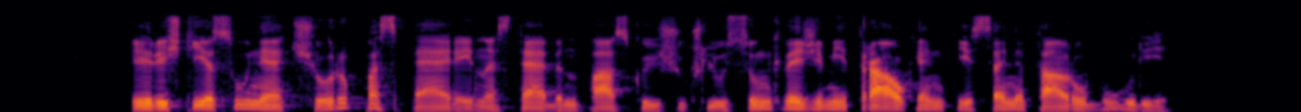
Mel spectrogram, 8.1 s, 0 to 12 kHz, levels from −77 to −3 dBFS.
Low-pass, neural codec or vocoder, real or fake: 7.2 kHz; none; real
